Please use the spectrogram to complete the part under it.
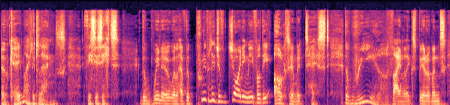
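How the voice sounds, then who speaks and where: A man's voice: lowish voice, husky, exaggerated voice. A man playing a put-upon, obsessive lab scientist in a game, with a muttering, theatrical delivery. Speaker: laboratory researcher. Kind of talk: video game character acting.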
